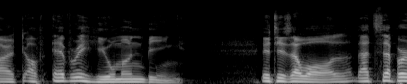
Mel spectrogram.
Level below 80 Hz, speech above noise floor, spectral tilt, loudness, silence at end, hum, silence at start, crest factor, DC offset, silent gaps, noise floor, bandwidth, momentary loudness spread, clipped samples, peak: -54 dBFS; 39 dB; -7 dB/octave; -25 LUFS; 0 s; none; 0 s; 16 dB; under 0.1%; none; -63 dBFS; 12 kHz; 9 LU; under 0.1%; -8 dBFS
